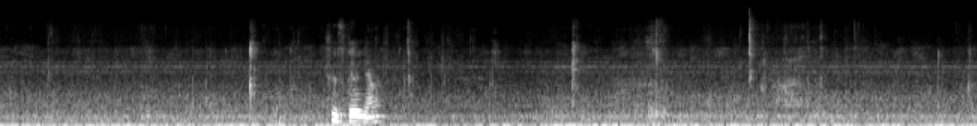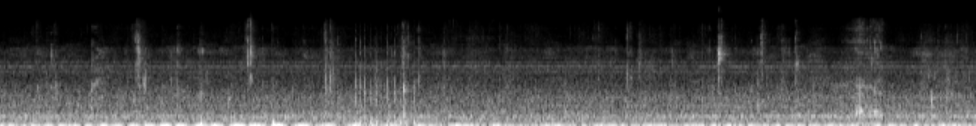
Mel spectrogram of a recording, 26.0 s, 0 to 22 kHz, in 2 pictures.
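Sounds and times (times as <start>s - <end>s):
steady low hum: 0.0s - 26.0s
chewing food: 5.1s - 26.0s.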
